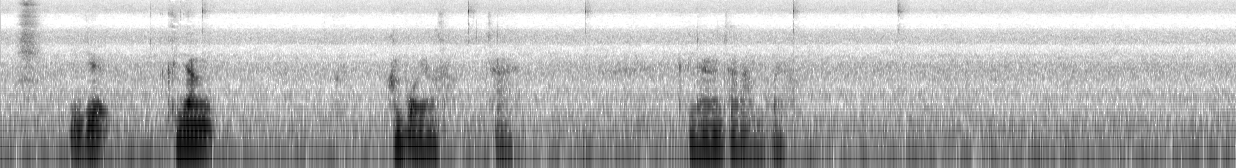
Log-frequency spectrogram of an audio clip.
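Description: Small scissors snip softly.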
